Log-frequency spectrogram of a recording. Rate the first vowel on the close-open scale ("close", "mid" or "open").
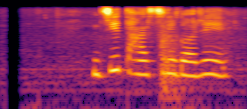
close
